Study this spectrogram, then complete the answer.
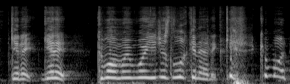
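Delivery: high, loud urging cheers; frantic high-pitched cheering; excited yelling. Real, not acted. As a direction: scream them toward the ball. Cheering a player toward goal.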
